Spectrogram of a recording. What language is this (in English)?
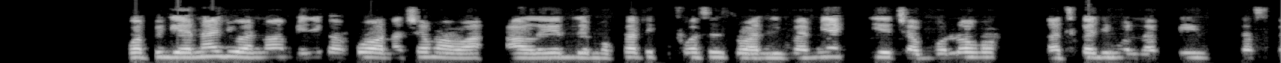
Swahili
